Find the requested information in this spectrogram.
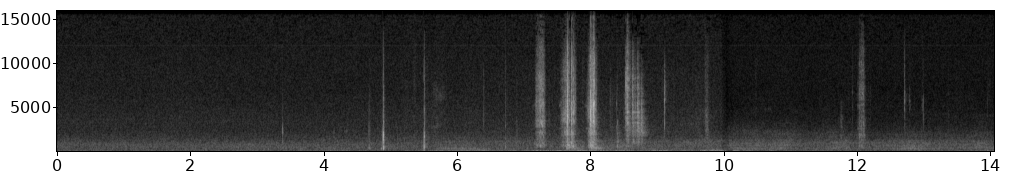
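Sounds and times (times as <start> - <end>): sharp plastic clicks: 6.7 - 9.2.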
